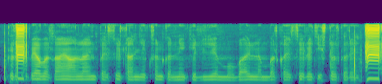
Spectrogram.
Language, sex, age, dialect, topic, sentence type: Hindi, female, 31-35, Marwari Dhudhari, banking, question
